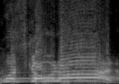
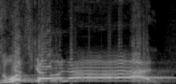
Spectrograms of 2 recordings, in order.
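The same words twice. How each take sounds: First: High, loud alarmed yell; alarmed shout. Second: Drawn-out alarmed shout. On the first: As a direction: burst in yelling the question. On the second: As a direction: drag the shout out slowly. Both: Retold or imitated. Husband bursts in with machete.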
